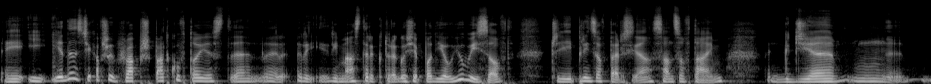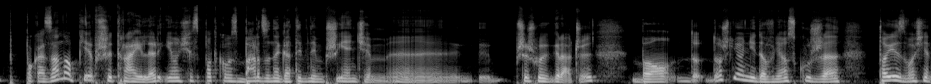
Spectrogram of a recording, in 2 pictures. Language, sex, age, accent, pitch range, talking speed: Polish, male, 40-59, native, 130-160 Hz, 135 wpm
